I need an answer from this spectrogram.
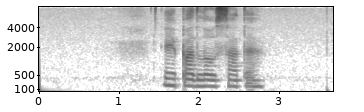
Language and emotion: Russian, angry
